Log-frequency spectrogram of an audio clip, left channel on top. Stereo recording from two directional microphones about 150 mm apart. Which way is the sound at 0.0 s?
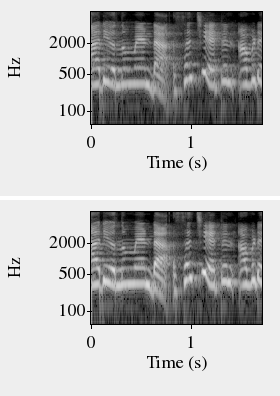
25° right (ahead or behind).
